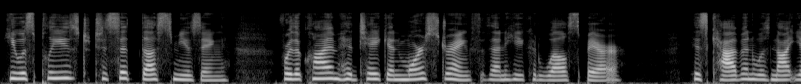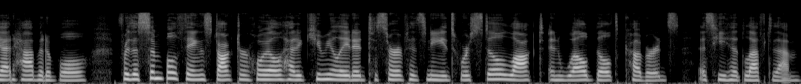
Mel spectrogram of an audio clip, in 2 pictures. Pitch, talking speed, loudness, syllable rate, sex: 215 Hz, 185 wpm, -20 LUFS, 4.7 syllables/s, female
